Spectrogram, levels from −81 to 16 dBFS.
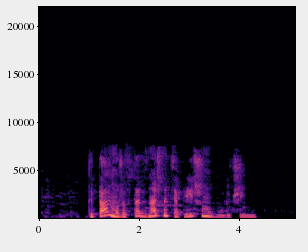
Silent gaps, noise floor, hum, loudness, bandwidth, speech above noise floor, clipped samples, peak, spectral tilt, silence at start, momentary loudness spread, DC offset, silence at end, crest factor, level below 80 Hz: none; -55 dBFS; none; -17 LUFS; 7.8 kHz; 38 dB; under 0.1%; 0 dBFS; -5.5 dB/octave; 1.05 s; 16 LU; under 0.1%; 0.8 s; 18 dB; -64 dBFS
